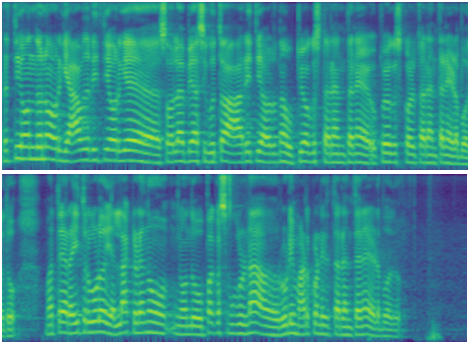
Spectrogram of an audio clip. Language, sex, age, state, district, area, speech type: Kannada, male, 45-60, Karnataka, Chikkaballapur, rural, spontaneous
